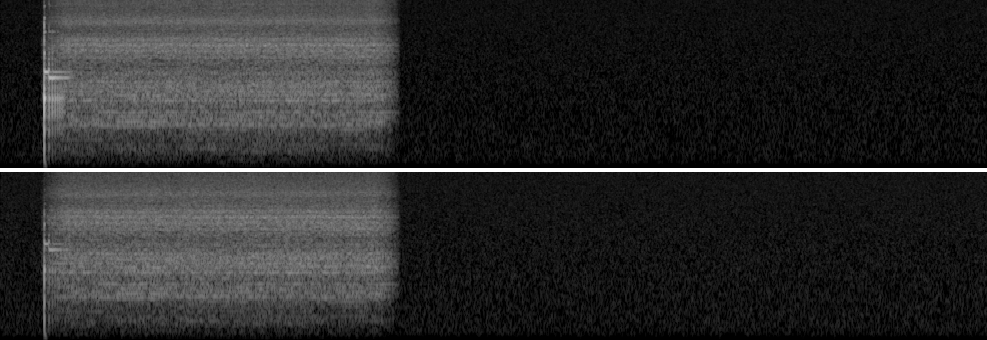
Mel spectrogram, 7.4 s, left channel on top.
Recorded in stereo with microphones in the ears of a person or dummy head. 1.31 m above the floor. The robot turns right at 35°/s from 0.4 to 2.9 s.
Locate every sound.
0.3 s dishes clattering: 60° left (ahead or behind); by 0.5 s 55° left (ahead or behind)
